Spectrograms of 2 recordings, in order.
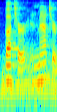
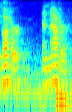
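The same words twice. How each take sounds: First: The middle t is a clear, crisp t. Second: The middle t is a quick r-like tap. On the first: "So in British you say butter and matter" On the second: "but we say butter and matter. So we actually have rolled R"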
